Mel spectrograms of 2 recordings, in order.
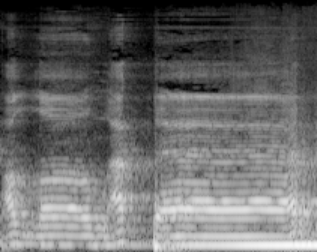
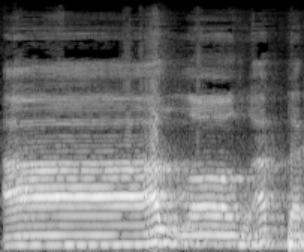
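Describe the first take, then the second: First: The b sound in akbar is drawn out. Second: The opening vowel of Allah is drawn out. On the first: "tidak memanjangkan baknya akbar" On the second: "tidak memanjangkan hamzahnya lafaz Allah. Jadi ora oleh"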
